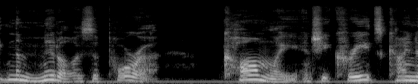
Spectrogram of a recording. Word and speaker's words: Zipporah: Okay, hopefully I can pronounce it correctly. That's Zapharina. Do I even give her name? Yeah, Zipporah. sorry about that, Zipporah.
